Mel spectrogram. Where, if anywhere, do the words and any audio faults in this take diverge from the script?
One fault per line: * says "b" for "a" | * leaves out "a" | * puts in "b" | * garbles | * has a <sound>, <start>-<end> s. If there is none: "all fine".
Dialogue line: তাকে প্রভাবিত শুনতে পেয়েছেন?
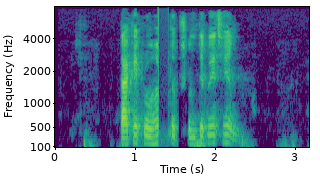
* has a dropout, 1.3-1.4 s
